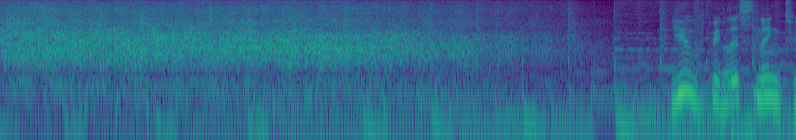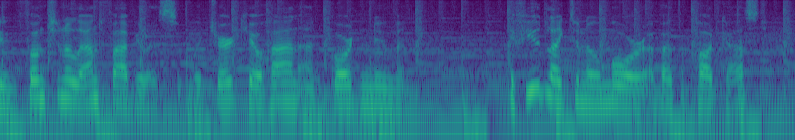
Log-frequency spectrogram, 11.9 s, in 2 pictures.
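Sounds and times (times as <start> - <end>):
crowd applause: 0.0 - 4.5
speech: 5.0 - 9.2, 9.8 - 11.9.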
